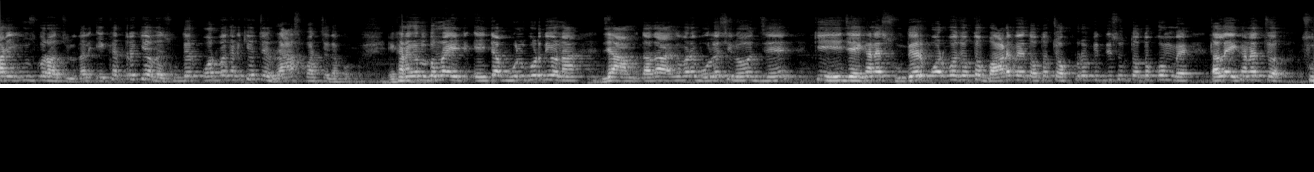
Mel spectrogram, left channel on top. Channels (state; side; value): silent; right; digital silence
